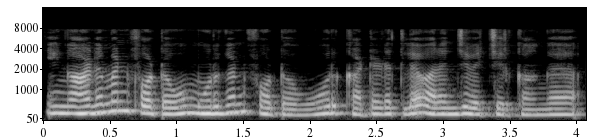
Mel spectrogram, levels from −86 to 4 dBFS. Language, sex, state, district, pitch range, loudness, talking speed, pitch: Tamil, female, Tamil Nadu, Nilgiris, 190-230 Hz, -15 LUFS, 130 wpm, 205 Hz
